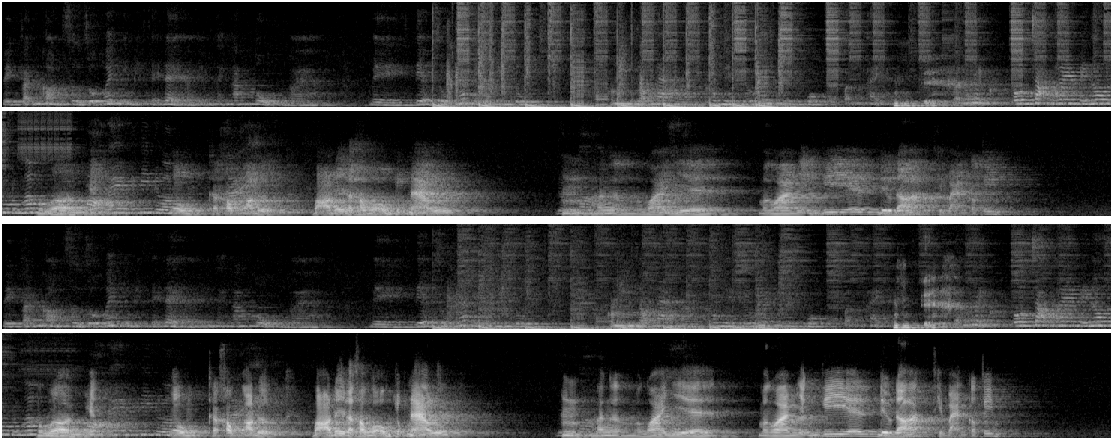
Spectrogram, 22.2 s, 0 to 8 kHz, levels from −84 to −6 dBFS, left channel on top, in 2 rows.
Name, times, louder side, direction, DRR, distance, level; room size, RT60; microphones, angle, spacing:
voice 1, 0.0-3.2 3.7-5.3 6.1-8.2 8.4-8.8 9.5-11.5 11.8-12.8 13.3-13.9 14.9-15.2 16.6-17.1 17.6-18.1, left 1 dB, 25° left, -1 dB, 1.3 m, -39 dB
sound 1, 4.3-7.9 8.2-8.8 9.2-9.3 9.5-9.8 10.1-11.8, left 5 dB, 50° left, 0.4 m, -38 dB
voice 2, 6.1-6.4 8.9-9.6 11.5-12.1 12.8-13.8 14.2-15.6 16.7-18.2 18.7-21.1, right 5 dB, 65° right, 8 dB, 0.5 m, -27 dB
7.5 x 5.9 x 4.9 m, 1.4 s
head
